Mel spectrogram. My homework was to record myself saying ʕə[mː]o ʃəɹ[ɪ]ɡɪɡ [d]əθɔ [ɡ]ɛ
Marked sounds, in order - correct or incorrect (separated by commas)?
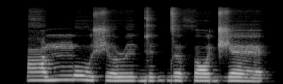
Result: correct, correct, correct, incorrect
